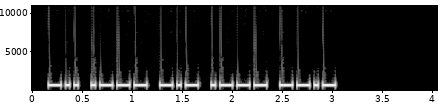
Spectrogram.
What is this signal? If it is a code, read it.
Morse code, heard as a keyed tone, about 27 wpm, 700 Hz. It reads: DJKJQ
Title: Code Groups - 5 Letters - 28wpm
